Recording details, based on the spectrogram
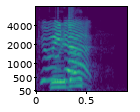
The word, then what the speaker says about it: Geoduck: I have it in here as Geoduck, because that's how it's spelled. – Gooey duck. – Gooey duck.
